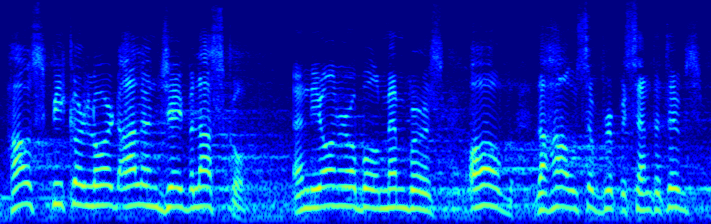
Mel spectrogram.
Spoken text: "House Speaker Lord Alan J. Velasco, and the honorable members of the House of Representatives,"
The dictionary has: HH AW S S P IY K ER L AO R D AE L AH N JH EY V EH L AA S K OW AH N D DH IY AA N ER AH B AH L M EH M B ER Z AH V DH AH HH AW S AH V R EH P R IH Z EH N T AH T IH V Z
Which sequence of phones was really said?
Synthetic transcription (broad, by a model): HH AW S S P IY K ER L AO R D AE L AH N JH EY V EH L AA S K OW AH N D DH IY AA N ER AH B AH L M EH M B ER S AH V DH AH HH AW S AH V R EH P R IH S EH N T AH T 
